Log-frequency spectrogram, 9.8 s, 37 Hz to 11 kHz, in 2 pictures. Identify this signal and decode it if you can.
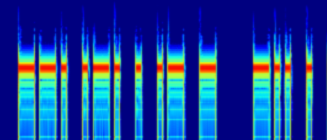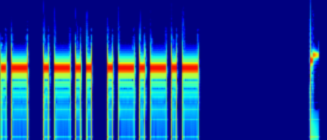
Morse code, heard as a keyed tone, about 15 wpm, 700 Hz. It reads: GREAT DEAL.
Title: Sentences from Top 800 Words 15wpm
